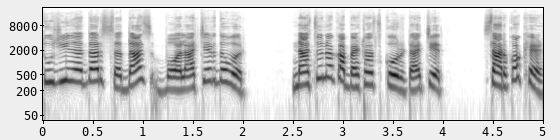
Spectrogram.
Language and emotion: Goan Konkani, angry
